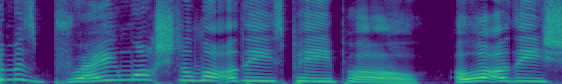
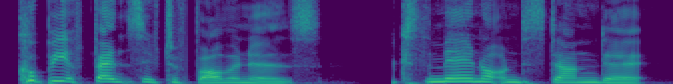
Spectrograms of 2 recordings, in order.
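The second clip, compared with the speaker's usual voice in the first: ordinary delivery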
